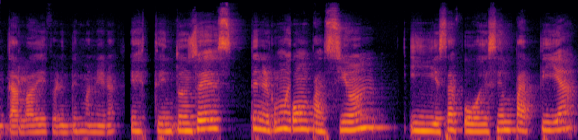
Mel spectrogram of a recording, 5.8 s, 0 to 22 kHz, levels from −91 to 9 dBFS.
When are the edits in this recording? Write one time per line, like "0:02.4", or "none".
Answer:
0:01.2
0:02.5
0:02.9
0:04.0
0:04.6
